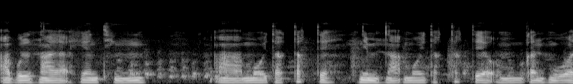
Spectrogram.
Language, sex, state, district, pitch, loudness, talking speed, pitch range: Mizo, male, Mizoram, Aizawl, 95 Hz, -20 LUFS, 230 wpm, 90-100 Hz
